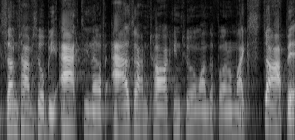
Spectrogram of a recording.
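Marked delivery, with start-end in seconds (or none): 3.1-3.7 fatherly voice, louder. Retelling telling a son who acts up on the phone to stop: dad voice. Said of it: "I bring out my dad voice".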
